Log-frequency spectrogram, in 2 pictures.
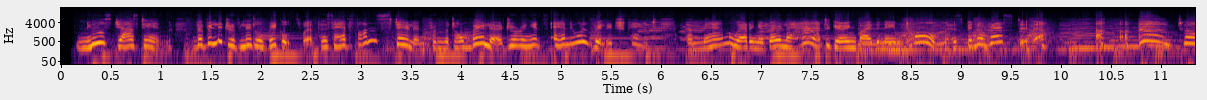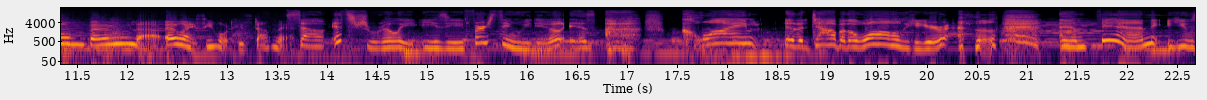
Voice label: english british animation

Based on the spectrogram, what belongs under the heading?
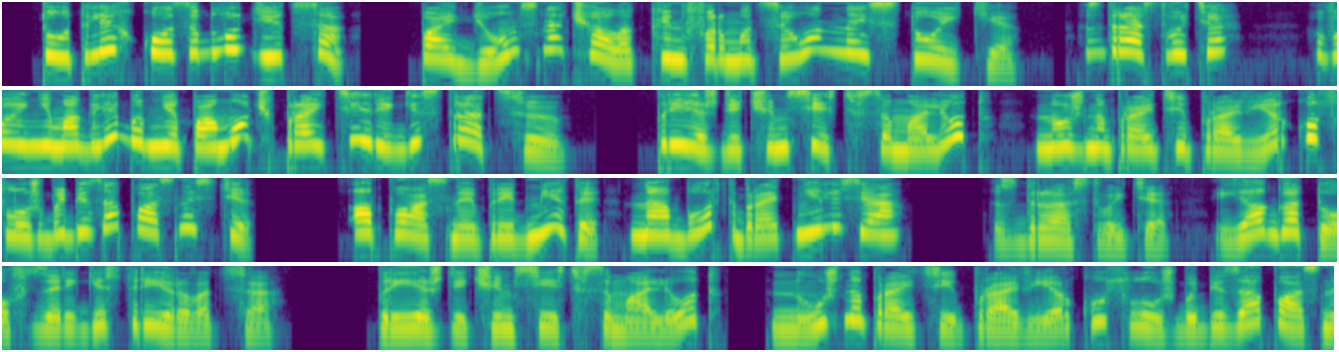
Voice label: russian animation

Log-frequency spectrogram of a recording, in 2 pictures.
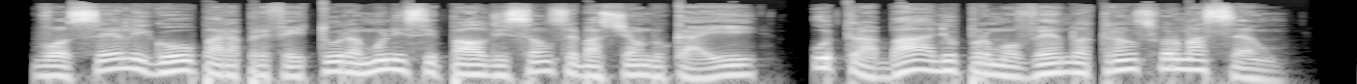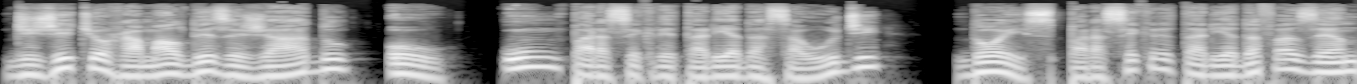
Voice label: portuguese brazilian ivr; warm, clear and friendly voice

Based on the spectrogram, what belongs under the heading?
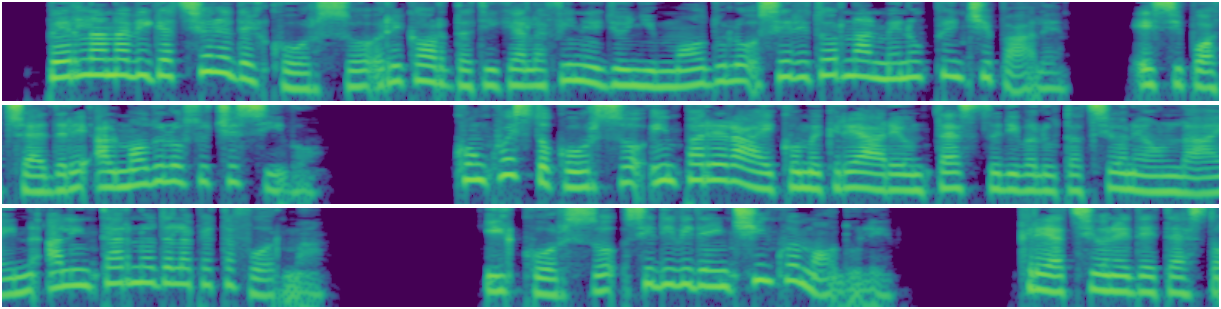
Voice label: italian training e-learning

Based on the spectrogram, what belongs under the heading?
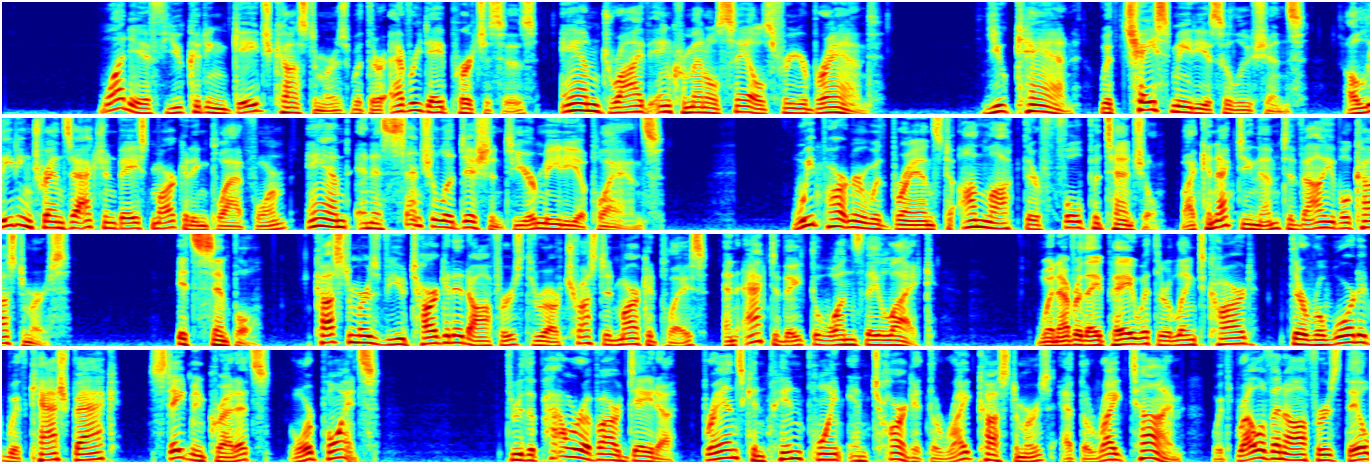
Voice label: english american corporate videos

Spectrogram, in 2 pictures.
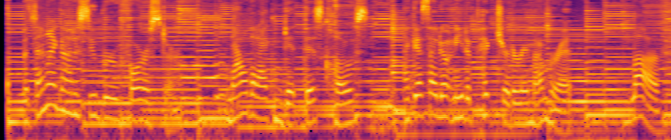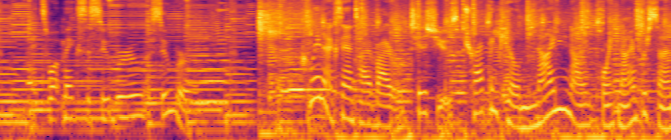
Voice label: english american commercial

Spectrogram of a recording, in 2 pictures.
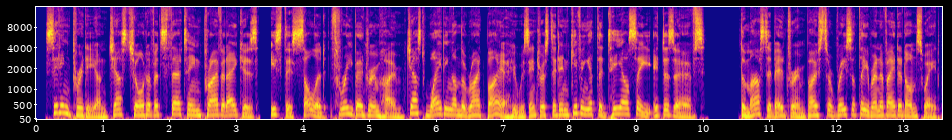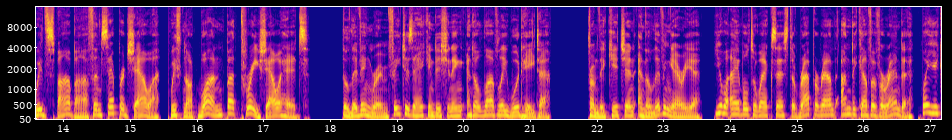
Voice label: english australian real estate; Modulated, clear Australian accent

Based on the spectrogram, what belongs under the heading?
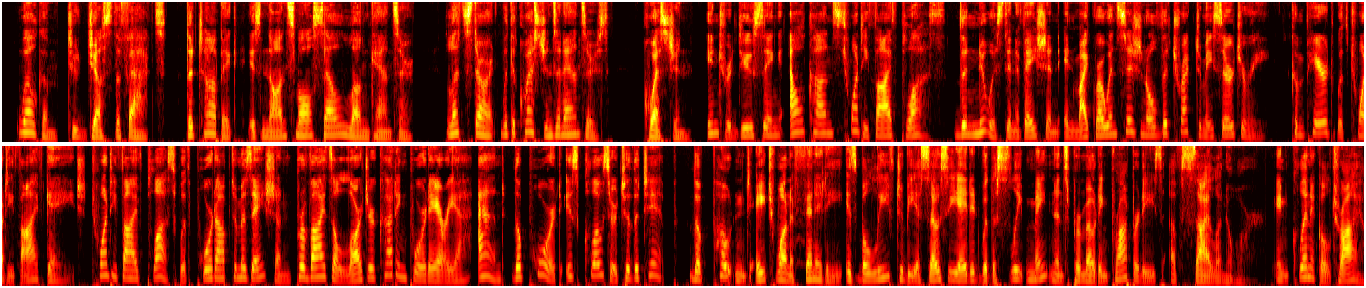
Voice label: english american others

